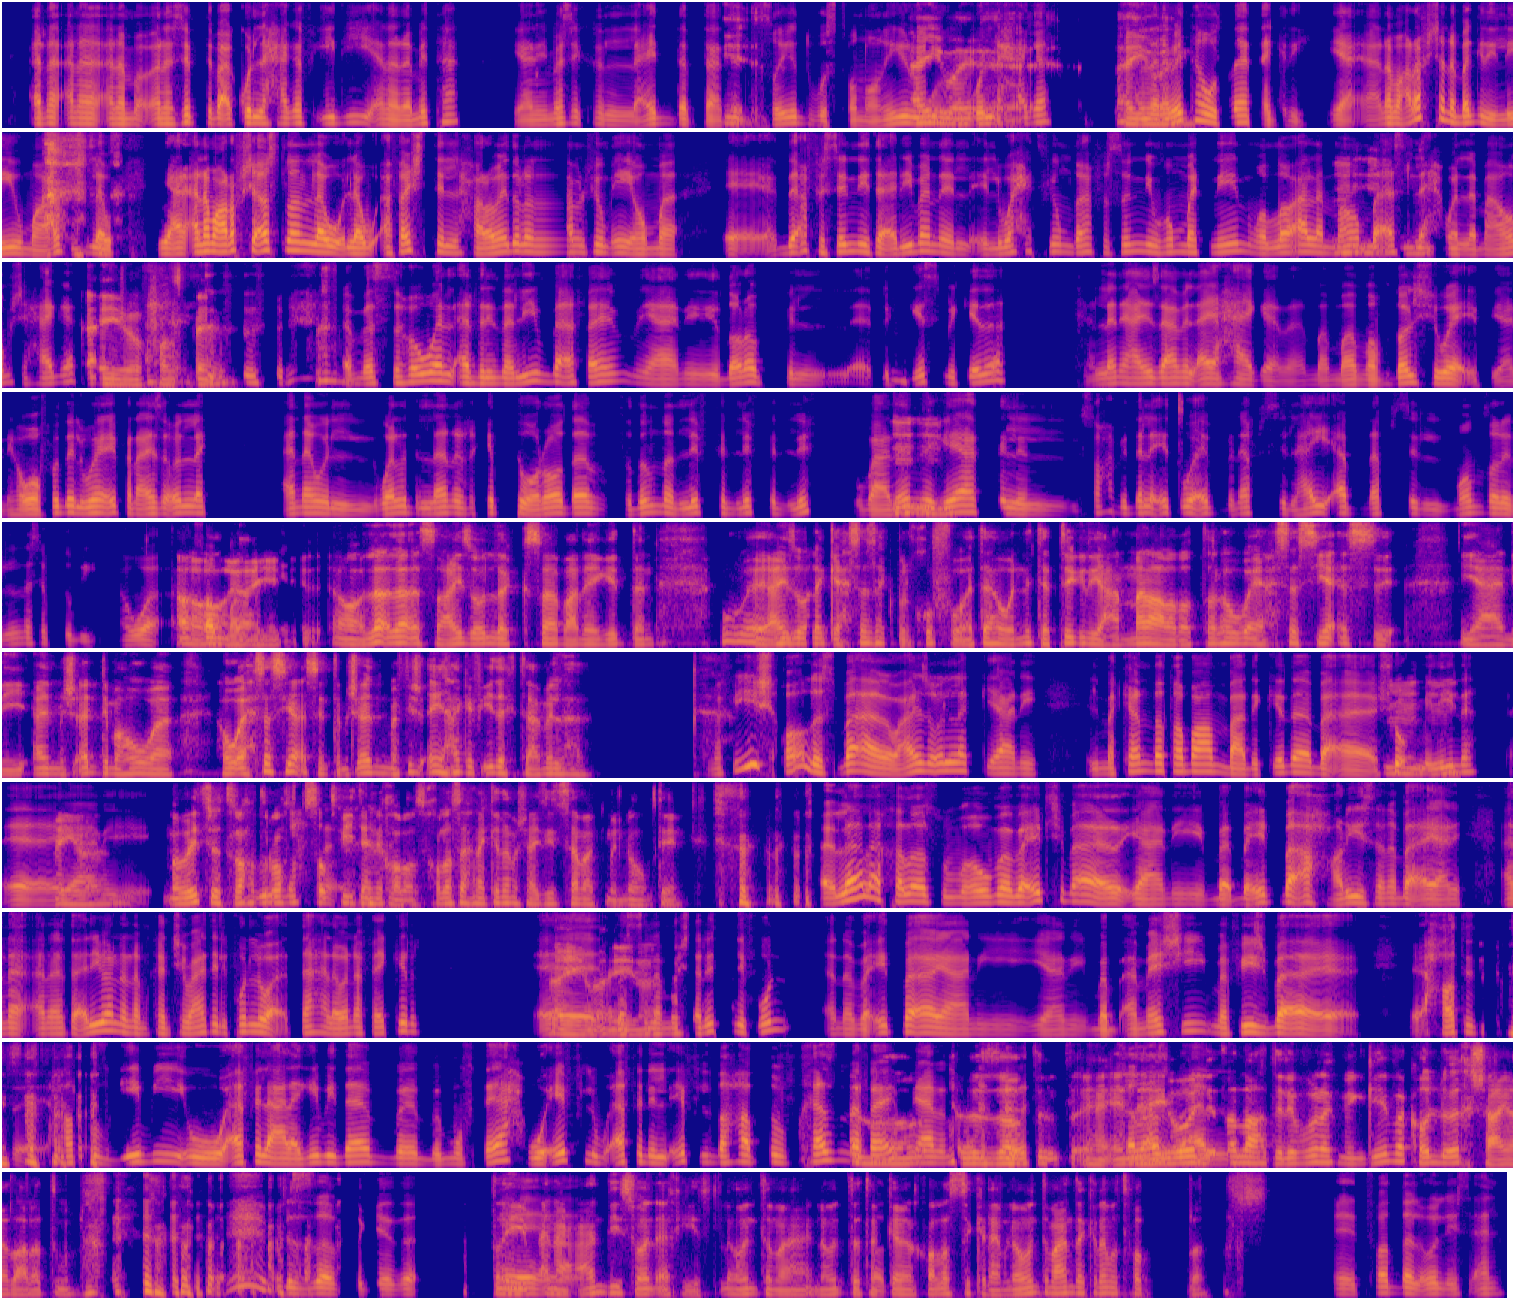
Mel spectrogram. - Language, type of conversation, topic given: Arabic, podcast, تحكيلي عن مرة ضاع منك تليفونك أو أي حاجة مهمة؟
- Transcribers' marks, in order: tapping; laugh; laugh; unintelligible speech; laugh; laugh; laugh; laughing while speaking: "يعني أنا"; laugh; laugh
